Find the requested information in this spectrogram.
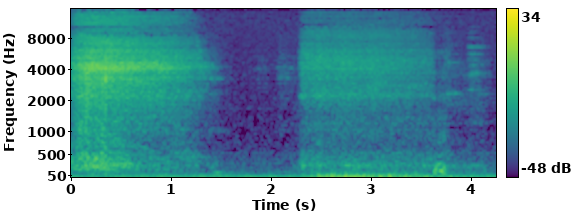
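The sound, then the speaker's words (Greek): Slow breathing in and out through the nose during a relaxation breathing exercise: a long, soft airy inhale, a pause, then a longer exhale, steady and moderate in level, with no talk. “Μπορούμε να μην ανοίξουμε και καθόλου το στόμα μας, να εισπνεύσουμε και να εκπνεύσουμε από τη μύτη δοκιμαστικά.”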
